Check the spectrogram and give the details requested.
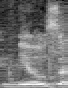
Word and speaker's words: Neusa: dizer assim, meu nome, faz conta que meu nome é N-E-L-S-A, Nelsa. Quer dizer, se eu substituir o U pelo L, dá certo. É o mais próximo e eu consigo ouvir o meu nome um pouquinho correto.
